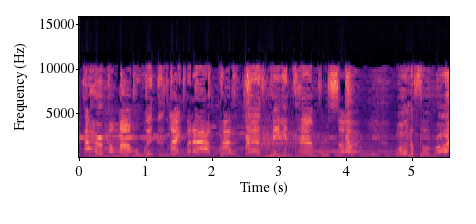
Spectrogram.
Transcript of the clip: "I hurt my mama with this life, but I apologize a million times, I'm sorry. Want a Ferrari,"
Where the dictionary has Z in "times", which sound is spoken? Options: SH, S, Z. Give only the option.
Z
